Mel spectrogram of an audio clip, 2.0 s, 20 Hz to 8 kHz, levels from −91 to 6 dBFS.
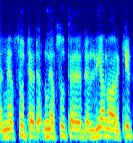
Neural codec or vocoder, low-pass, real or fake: codec, 24 kHz, 3 kbps, HILCodec; 7.2 kHz; fake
